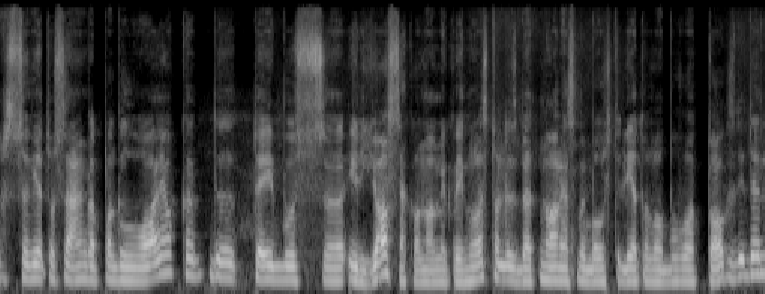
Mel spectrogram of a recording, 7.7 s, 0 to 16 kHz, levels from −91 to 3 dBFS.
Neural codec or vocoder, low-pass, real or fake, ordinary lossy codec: codec, 32 kHz, 1.9 kbps, SNAC; 14.4 kHz; fake; MP3, 96 kbps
